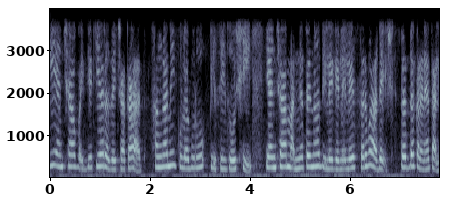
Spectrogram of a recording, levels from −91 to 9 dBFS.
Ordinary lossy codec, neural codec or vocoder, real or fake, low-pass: none; codec, 44.1 kHz, 7.8 kbps, DAC; fake; 3.6 kHz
